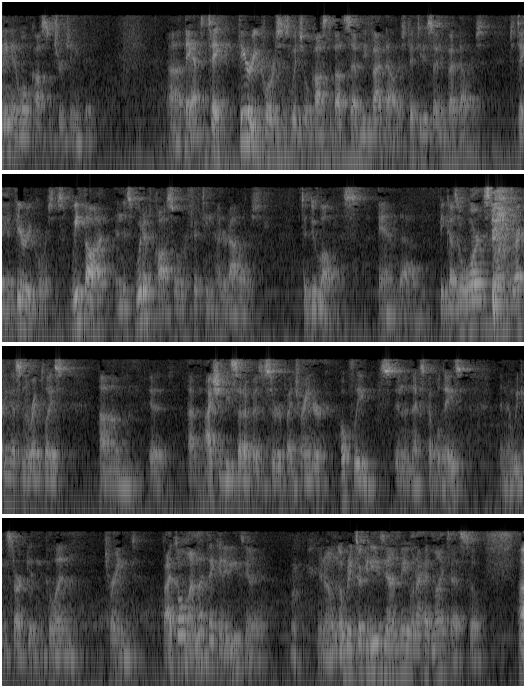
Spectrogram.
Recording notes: Preached at First Baptist Church of Hazel Park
